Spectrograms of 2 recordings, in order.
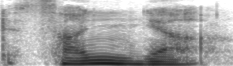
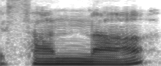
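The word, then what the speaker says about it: saññā: And then the fourth one, we call it sanya. You may find it difficult to pronounce. Sanya. give it a try. Like it's like SA double NA, Sanna. It's not like to the up N.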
